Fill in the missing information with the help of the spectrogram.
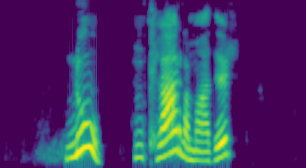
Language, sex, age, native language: Icelandic, female, 9, Icelandic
